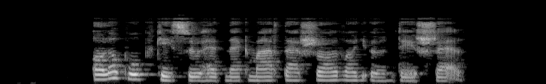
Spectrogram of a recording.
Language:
Hungarian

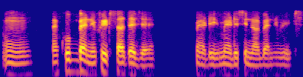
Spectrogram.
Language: Konkani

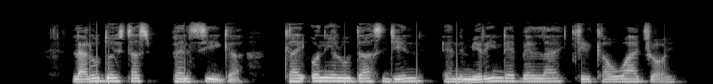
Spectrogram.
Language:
Esperanto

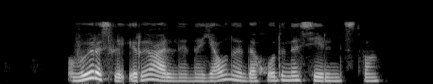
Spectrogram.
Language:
Belarusian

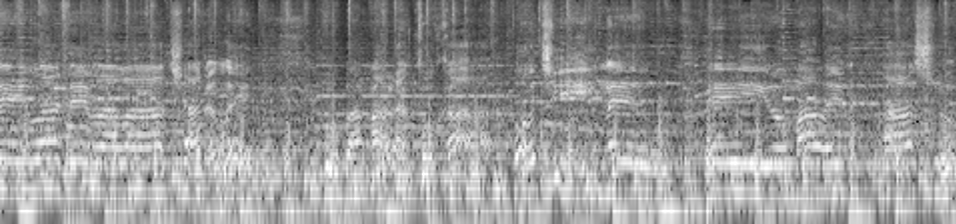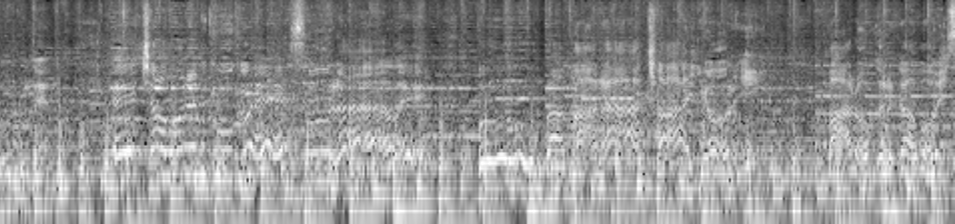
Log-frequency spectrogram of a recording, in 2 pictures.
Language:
Ukrainian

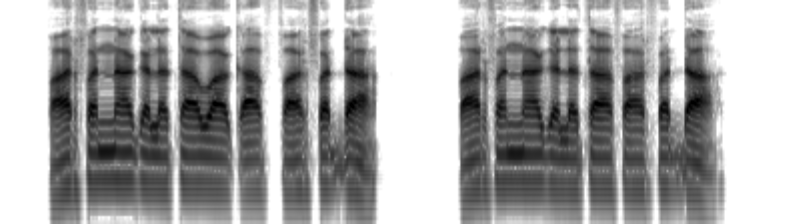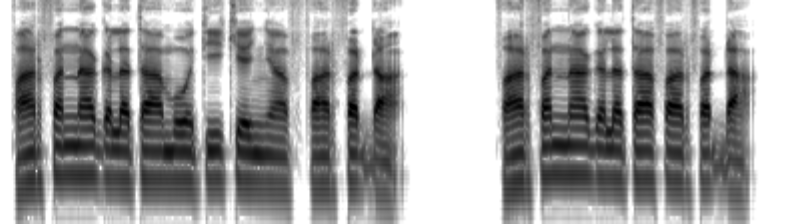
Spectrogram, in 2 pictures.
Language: Oromo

